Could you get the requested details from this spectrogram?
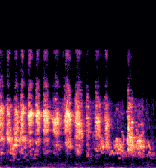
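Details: Chicks chirping: a steady chorus of high, thin peeps that overlap into a continuous shimmering twitter, pulsing several times a second, fairly soft, with a faint low rumble underneath.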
